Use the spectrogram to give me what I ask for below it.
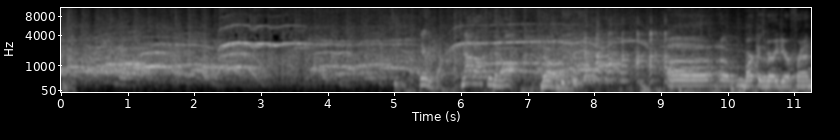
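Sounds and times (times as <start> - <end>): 
applause sound effect: 0.0 - 9.2
crowd cheering: 0.0 - 10.3
rising whistle-like tones: 2.4 - 3.9, 5.8 - 8.9
speech: 5.0 - 8.0, 9.1 - 11.2
laughter: 7.2 - 10.0.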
